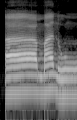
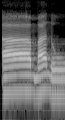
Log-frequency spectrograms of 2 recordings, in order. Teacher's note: میم کو جلدی پڑھیں گے، اور نو کو کھینچ کے پڑھیں گے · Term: واو مدہ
